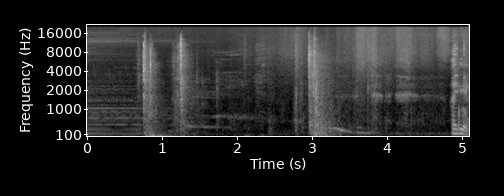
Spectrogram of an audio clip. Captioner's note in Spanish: Sonido al abrir la puerta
